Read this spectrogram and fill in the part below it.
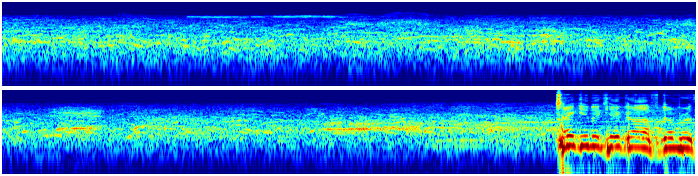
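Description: A crowd cheers and murmurs outdoors in a large stadium.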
